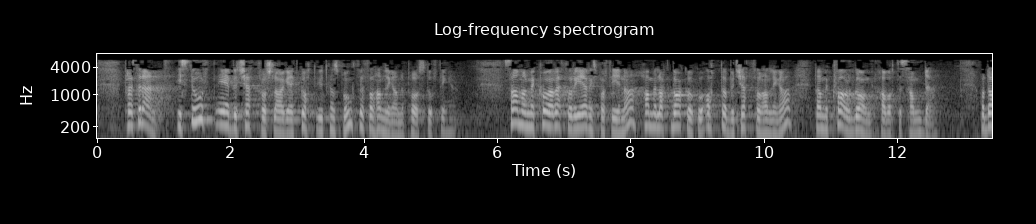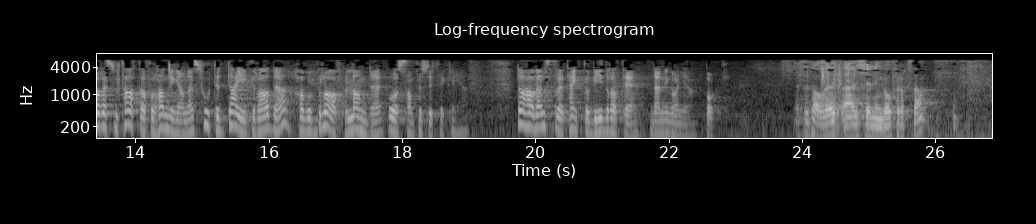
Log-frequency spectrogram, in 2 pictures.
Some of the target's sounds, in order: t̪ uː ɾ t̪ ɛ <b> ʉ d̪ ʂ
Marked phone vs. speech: correct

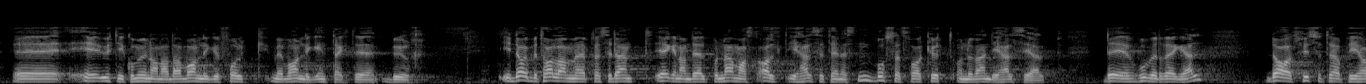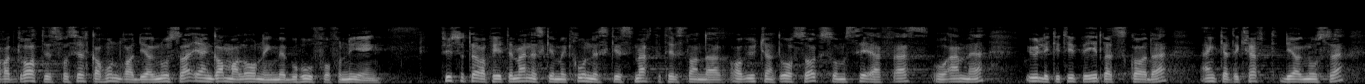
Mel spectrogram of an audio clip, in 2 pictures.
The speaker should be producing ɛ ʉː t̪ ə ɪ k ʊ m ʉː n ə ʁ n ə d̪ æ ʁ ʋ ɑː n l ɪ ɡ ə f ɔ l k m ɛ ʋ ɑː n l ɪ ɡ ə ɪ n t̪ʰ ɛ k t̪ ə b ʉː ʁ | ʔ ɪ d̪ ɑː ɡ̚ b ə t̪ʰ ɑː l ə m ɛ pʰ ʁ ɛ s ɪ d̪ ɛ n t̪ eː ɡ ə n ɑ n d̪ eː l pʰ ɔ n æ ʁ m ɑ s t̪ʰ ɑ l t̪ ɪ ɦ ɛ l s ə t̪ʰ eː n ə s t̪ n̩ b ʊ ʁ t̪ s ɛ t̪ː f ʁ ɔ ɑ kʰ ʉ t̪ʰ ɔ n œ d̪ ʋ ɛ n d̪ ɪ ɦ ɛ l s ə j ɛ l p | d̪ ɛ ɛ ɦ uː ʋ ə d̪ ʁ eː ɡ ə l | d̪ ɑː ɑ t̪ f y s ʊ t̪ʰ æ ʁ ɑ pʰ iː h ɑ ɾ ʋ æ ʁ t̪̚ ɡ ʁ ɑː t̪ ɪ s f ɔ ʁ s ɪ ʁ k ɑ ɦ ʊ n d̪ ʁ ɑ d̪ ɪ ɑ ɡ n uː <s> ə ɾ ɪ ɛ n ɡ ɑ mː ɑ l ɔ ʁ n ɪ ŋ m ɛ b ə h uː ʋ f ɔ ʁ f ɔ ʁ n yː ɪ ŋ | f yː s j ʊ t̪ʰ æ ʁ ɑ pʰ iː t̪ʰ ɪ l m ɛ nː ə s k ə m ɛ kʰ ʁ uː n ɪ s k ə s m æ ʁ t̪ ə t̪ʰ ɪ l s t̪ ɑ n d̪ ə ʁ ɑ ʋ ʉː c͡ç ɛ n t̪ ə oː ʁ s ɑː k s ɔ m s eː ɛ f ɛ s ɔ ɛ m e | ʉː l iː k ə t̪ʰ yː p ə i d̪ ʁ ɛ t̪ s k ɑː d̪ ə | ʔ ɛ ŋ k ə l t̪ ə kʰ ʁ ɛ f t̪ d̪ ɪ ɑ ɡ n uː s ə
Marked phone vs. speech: correct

